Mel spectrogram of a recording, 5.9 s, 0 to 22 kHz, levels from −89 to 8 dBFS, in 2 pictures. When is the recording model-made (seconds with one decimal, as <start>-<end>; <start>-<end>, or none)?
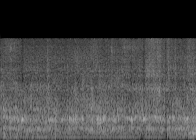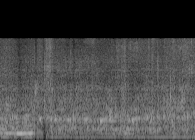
0.0-5.9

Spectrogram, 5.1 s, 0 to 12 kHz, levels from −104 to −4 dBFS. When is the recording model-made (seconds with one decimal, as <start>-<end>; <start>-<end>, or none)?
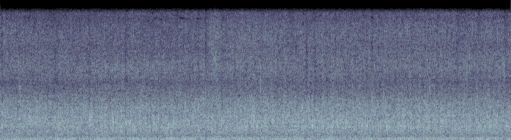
none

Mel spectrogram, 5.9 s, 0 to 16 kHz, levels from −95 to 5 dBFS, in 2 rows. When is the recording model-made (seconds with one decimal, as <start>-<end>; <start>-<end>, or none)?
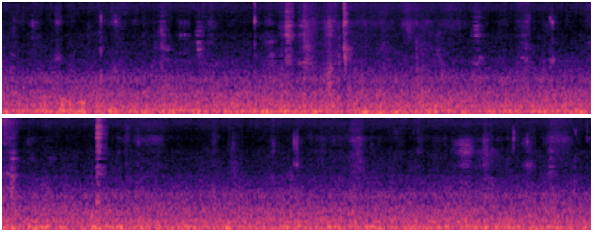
none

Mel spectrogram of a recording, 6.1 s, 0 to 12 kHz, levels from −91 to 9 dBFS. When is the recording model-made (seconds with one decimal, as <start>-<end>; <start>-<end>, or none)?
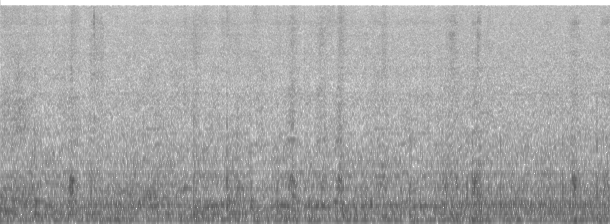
0.0-0.8; 1.4-4.4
